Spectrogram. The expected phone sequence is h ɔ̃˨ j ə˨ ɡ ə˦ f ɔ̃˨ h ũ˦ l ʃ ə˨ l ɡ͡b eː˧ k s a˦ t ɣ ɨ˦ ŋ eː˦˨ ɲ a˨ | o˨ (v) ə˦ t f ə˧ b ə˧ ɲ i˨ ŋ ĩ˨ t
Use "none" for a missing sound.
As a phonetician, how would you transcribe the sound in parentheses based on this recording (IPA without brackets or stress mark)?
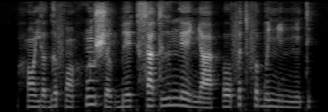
f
